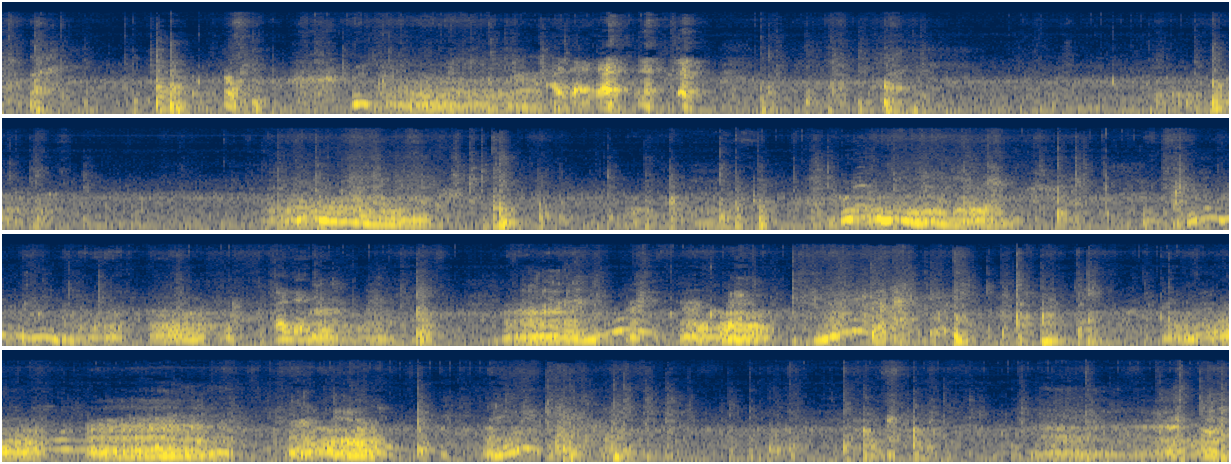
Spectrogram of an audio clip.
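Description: A small dog's claws patter on a hard floor.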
